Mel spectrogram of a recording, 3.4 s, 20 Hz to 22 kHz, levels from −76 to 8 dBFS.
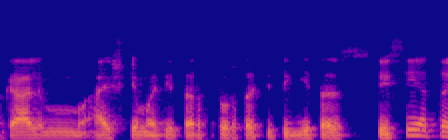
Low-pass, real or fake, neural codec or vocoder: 7.2 kHz; real; none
